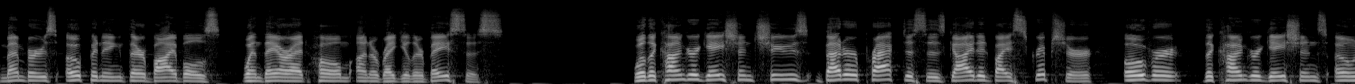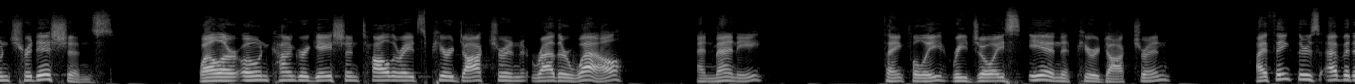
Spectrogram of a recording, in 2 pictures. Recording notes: at Grace Lutheran Church in Lexington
